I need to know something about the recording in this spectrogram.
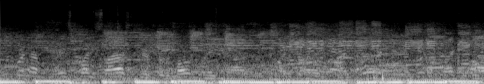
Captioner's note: people conversing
